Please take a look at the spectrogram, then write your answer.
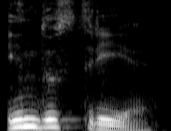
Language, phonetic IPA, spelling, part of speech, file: Russian, [ɪndʊˈstrʲijə], индустрия, noun, Ru-индустрия.ogg
- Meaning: industry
